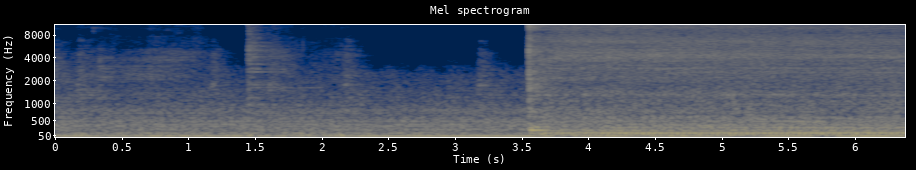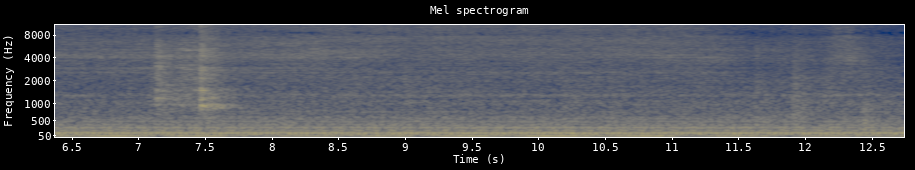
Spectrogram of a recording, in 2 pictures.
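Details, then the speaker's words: Nursing OSCE training demonstration of oral suctioning to clear mouth secretions from a male patient: steady low motor hum with hissing airflow. Suction machine running. "Bapak, di sini saya akan bertujuan untuk melakukan penghisapan lendir-lendir Bapak atau sekret yang bertujuan untuk menghilangkan sekret-sekret dan biar Bapak agar lebih nyaman."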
